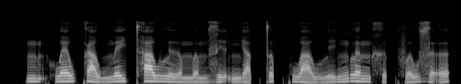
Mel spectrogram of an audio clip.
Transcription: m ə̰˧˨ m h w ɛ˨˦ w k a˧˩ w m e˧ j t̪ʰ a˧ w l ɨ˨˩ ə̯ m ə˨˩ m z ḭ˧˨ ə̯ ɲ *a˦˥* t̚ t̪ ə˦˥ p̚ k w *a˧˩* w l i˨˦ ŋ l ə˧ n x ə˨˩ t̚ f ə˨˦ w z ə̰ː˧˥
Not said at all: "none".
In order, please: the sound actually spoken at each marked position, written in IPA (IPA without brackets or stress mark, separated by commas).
a˨˩, a˧˩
